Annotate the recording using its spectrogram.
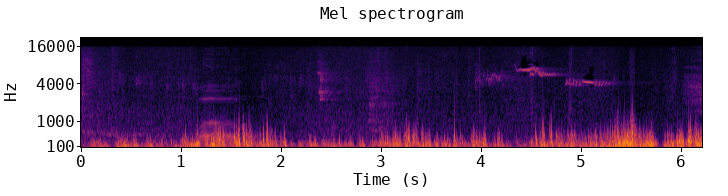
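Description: Wind and rain noise rumbling unevenly on a phone microphone at a motorway roadside, with a brief high squeak about four and a half seconds in.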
